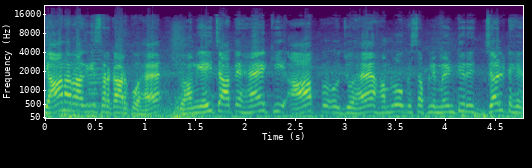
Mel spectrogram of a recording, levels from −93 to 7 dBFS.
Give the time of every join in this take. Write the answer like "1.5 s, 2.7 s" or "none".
1.2 s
